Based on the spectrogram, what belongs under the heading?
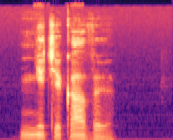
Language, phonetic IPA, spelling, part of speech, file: Polish, [ˌɲɛ̇t͡ɕɛˈkavɨ], nieciekawy, adjective, Pl-nieciekawy.ogg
